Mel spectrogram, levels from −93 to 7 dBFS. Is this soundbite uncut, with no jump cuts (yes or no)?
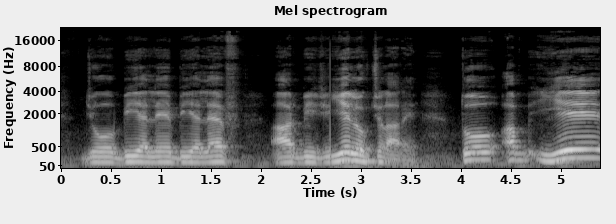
no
